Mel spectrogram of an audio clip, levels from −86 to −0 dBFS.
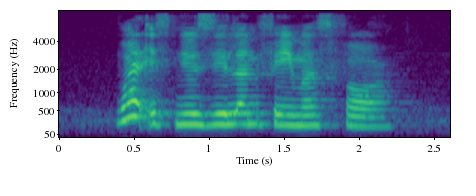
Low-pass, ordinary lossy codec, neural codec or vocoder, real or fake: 7.2 kHz; none; none; real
